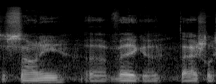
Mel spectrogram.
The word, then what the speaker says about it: Wega: come across this TV um it's a Sony Vega they actually spell it Vega but it's supposed to be pronounced Vega um it is a 30in HD TV CRT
